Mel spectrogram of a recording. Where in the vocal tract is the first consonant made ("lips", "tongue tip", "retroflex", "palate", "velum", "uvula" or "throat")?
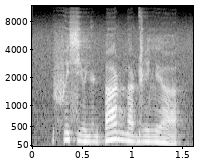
lips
